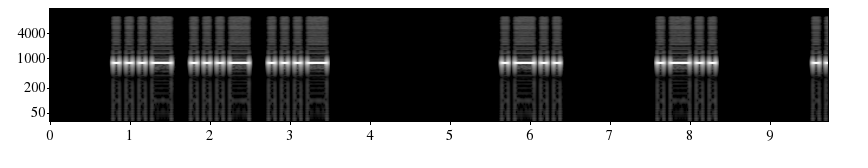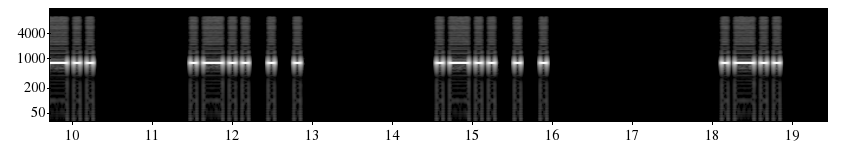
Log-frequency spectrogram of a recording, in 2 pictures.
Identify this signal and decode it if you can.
Morse code, heard as a keyed tone, about 15 wpm, 800 Hz. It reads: VVV L L L LEE LEE L
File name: F and L / F and L mp3 / F and L Prefixes 3x2 Twice @13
